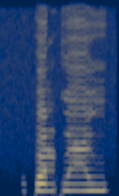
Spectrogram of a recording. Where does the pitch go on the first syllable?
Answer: high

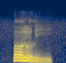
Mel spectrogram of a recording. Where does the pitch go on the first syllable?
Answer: high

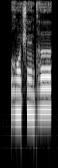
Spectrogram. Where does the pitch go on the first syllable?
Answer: low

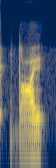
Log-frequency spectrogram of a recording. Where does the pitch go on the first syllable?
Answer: low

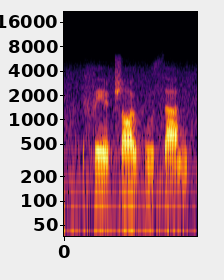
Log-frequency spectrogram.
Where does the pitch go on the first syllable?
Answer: falling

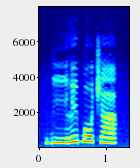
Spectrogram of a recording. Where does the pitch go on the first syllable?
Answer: low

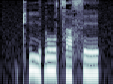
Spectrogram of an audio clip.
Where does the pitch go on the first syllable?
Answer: falling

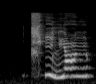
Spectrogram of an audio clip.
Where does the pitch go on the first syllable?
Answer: falling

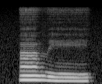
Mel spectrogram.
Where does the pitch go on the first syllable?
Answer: high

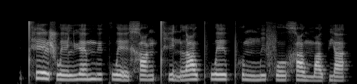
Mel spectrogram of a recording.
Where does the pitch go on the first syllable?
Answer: falling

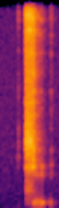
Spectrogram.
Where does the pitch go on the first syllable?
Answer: low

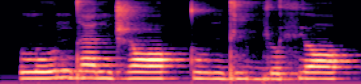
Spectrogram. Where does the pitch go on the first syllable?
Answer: rising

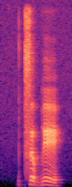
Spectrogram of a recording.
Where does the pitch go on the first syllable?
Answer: falling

